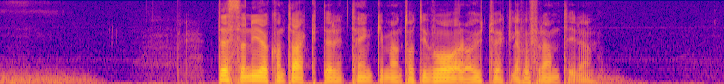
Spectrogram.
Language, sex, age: Swedish, male, 33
